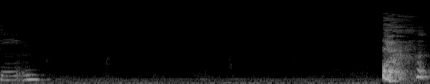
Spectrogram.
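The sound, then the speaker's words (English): A single loud, harsh cough from someone battling allergies rises out of a quiet background near the end, following a brief, faint vocal sound at the start. “I've been battling allergies, so I'm trying to drink water and avoid coughing”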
